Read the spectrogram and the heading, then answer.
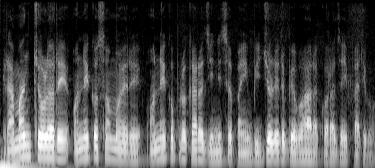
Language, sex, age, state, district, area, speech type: Odia, male, 18-30, Odisha, Bhadrak, rural, spontaneous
